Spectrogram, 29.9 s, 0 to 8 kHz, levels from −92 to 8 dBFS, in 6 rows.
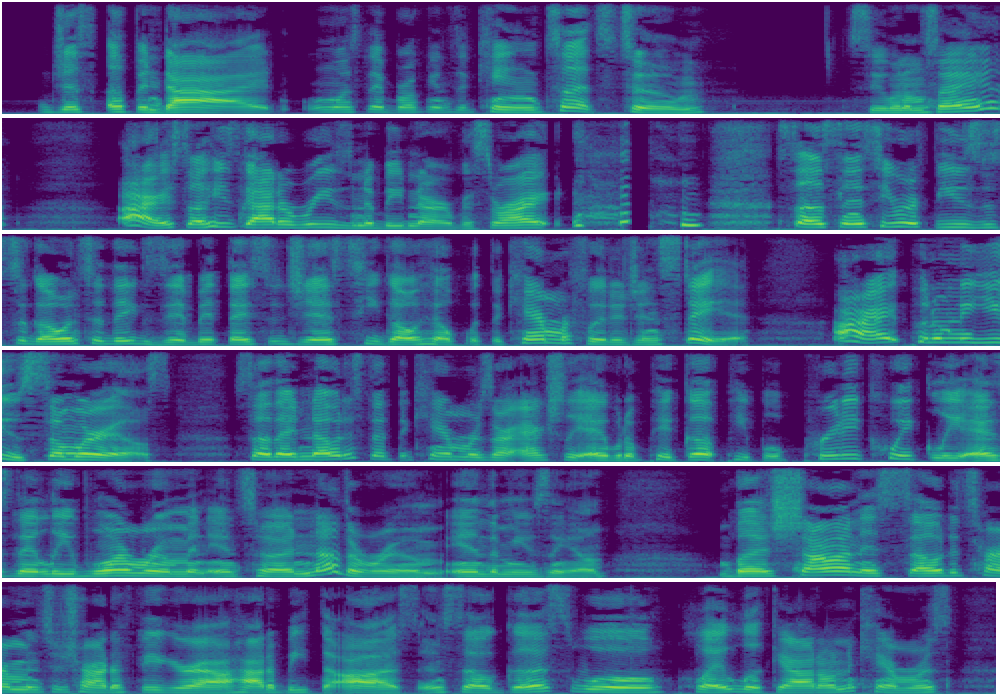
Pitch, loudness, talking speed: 200 Hz, -19 LUFS, 205 wpm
